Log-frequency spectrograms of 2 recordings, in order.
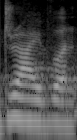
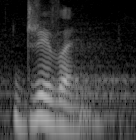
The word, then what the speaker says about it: driven: Mind the pronunciation because I have heard the pronunciation of this word from many students like driven. It's not driven, it's driven.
